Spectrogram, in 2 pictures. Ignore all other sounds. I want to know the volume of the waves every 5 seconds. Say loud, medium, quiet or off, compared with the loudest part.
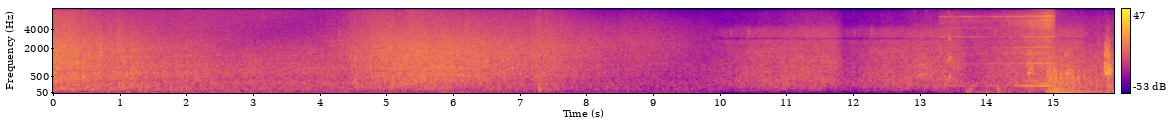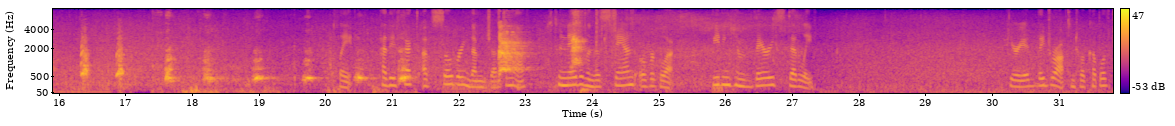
loud, loud, medium, medium, medium, medium, medium.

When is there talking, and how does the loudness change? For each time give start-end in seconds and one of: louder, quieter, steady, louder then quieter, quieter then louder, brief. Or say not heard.
20.0-27.4 steady
30.2-31.7 brief.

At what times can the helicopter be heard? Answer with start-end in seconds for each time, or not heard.
13.2-16.8.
